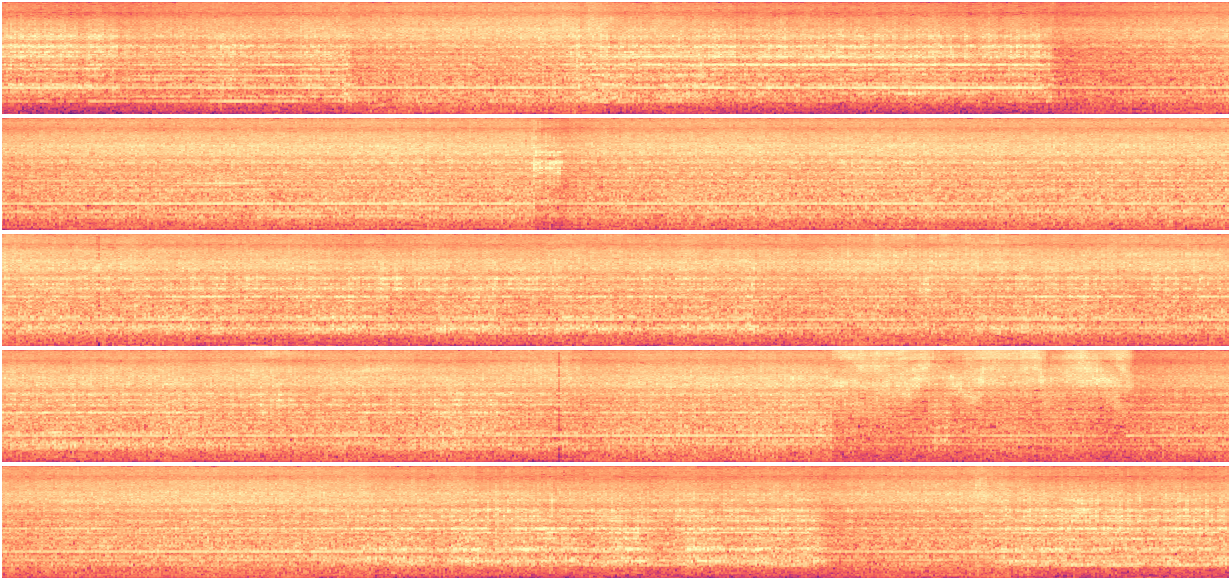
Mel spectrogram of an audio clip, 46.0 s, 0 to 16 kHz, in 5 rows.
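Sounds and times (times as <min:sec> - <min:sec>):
belt grinder grinding steel: 0:17.2 - 0:31.9, 0:39.0 - 0:43.0, 0:44.0 - 0:46.0.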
